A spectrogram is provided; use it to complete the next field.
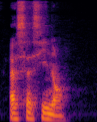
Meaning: present participle of assassiner
- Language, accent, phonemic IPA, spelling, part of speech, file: French, France, /a.sa.si.nɑ̃/, assassinant, verb, LL-Q150 (fra)-assassinant.wav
